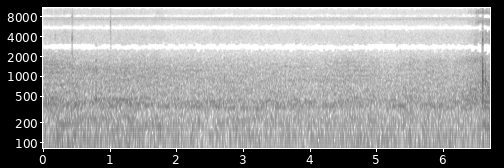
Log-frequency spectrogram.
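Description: A steady, faint buzz of bees around a hive in an outdoor apiary, an even droning hum holding throughout with a brief louder pass near the end and no talk.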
